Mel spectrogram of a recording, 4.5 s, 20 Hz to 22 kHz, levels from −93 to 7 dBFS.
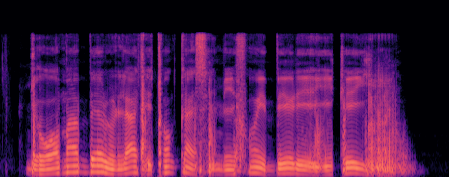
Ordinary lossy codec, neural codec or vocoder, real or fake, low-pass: none; vocoder, 22.05 kHz, 80 mel bands, Vocos; fake; 9.9 kHz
